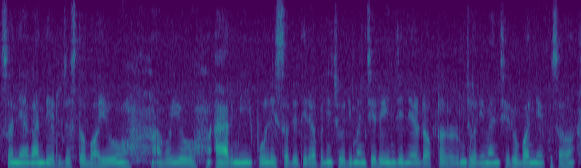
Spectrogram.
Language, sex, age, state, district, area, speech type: Nepali, female, 45-60, West Bengal, Jalpaiguri, urban, spontaneous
